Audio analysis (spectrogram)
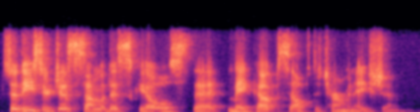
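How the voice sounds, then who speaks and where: A woman presenter with a loud teacher voice, giving an online training talk and walking through each slide. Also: on the low side, sing-song, normal speed, lo-fi sound. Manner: explains clearly, walks through each slide. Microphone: online meeting audio.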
